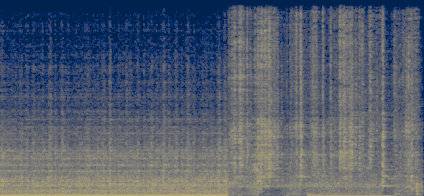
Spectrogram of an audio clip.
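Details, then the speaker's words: Honda Integra with aftermarket twin-loop muffler: steady engine drone with loud loose metallic rattle that stops when the muffler is held by hand; muffler-to-pipe joint broken, needs welding. "I know you guys can hear that because it is horrendous. So if I put my hand and hold it, you'll notice the rattling disappears. And then I let go and it's back."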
